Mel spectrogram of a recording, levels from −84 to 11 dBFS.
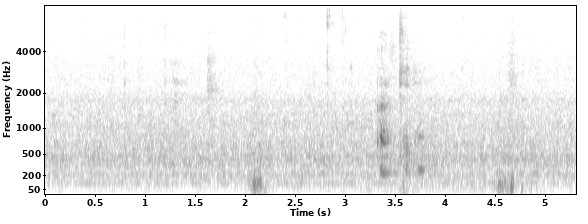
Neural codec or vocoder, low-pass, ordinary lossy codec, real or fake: none; none; none; real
